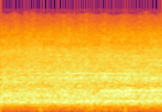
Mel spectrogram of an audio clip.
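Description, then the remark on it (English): A large crowd at a wrestling show boos steadily for a couple of seconds while a wrestler stands in the ring holding a microphone, a dense, continuous roar of many voices with no pauses and no single speaker standing out. “he is on his way out here to answer that call as he is in the ring and he has a microphone and he just lets the crowd boo.”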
